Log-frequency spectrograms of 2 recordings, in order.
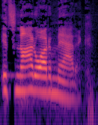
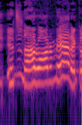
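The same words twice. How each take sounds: First: Said in the usual way. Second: "automatic" pushed higher and louder; emphatic repeat. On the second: Real, not acted. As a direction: drive home "automatic" with a raised, firm voice. Repeats it emphatically after laugh.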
